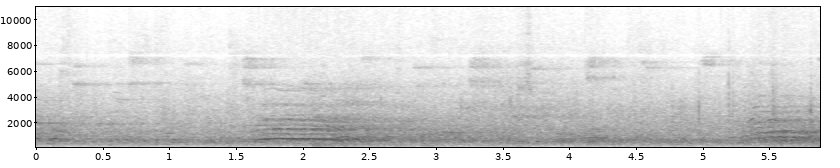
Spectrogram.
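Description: Voices murmur and echo around a large indoor hall.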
